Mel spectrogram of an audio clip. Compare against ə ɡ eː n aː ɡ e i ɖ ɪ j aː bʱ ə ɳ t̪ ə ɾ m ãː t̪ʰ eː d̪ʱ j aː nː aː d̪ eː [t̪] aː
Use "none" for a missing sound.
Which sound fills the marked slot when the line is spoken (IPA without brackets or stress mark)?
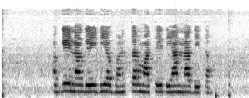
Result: t̪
